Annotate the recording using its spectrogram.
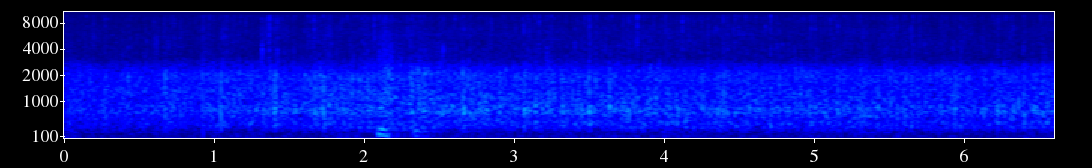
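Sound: audience applause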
